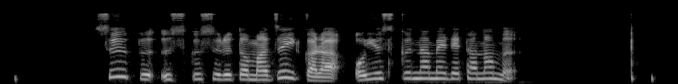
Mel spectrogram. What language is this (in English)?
Japanese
